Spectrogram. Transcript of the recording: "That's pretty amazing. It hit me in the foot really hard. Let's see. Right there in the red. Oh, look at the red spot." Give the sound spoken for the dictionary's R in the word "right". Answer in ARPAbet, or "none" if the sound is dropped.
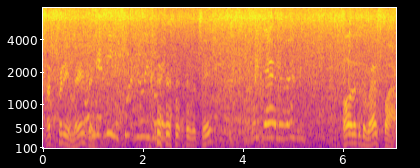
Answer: W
